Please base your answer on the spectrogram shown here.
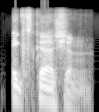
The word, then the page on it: excursion: British English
